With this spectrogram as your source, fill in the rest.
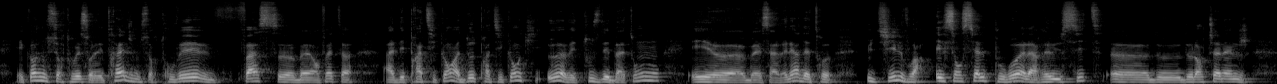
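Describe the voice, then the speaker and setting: In a very clean recording with a silent background, a man speaks at a moderate pace with medium pitch and lively intonation. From Paris region, France. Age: 30s. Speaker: amateur ultra trail runner. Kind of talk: interview. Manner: halting, many hesitations.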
